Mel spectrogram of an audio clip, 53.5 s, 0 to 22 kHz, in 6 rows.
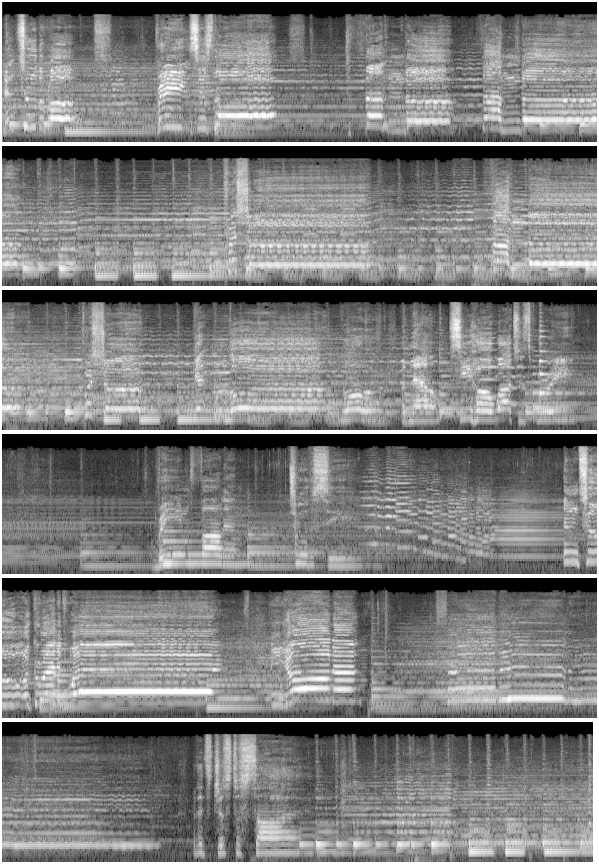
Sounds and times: Pizzicato: 0.0 - 34.9, 48.9 - 53.5
Harp: 0.0 - 35.2.

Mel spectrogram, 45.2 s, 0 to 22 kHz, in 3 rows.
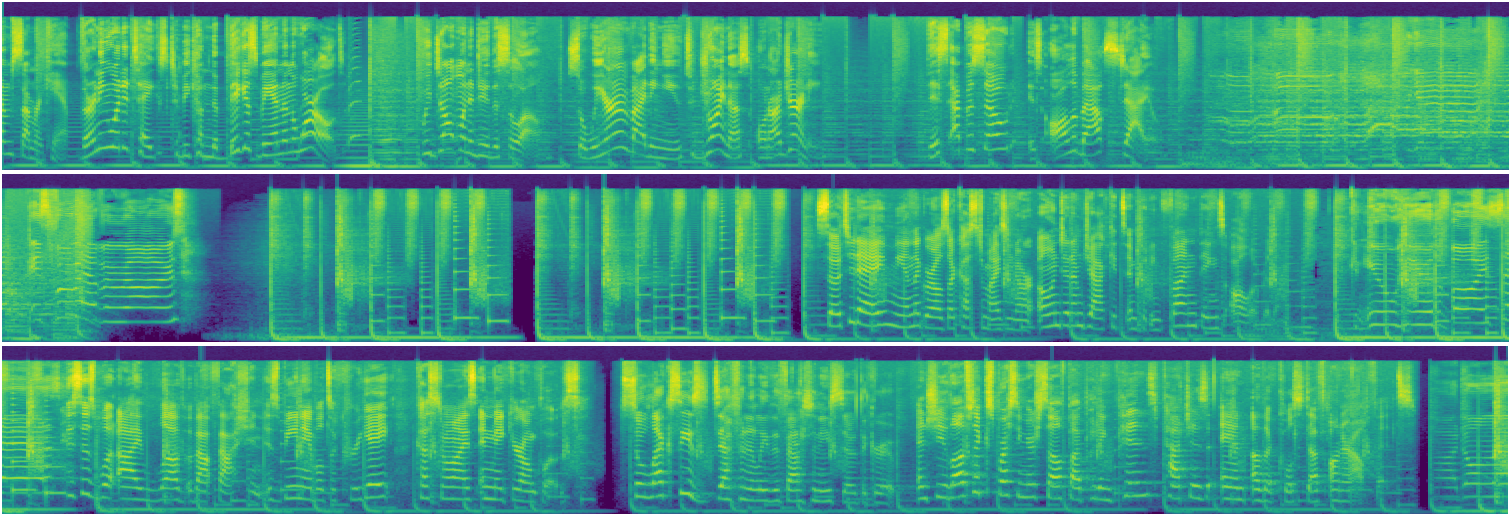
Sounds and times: Speech: 0.0 - 8.2, 9.2 - 11.6, 23.2 - 27.9, 30.5 - 44.3
Music: 0.0 - 45.2.

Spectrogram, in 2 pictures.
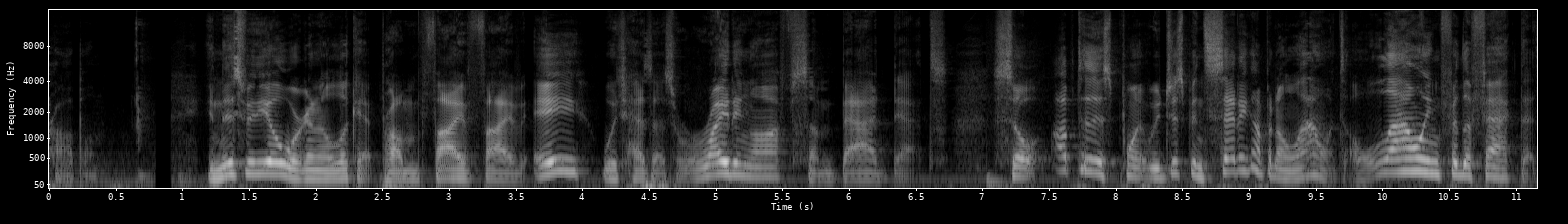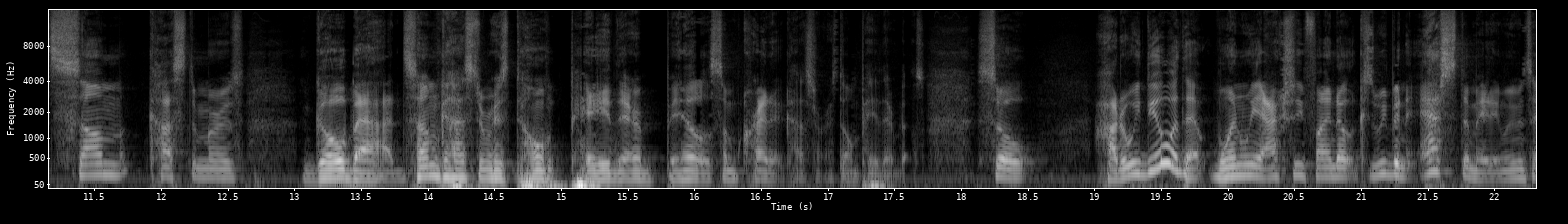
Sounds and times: Speech: 0.0 - 0.4, 1.2 - 22.3.

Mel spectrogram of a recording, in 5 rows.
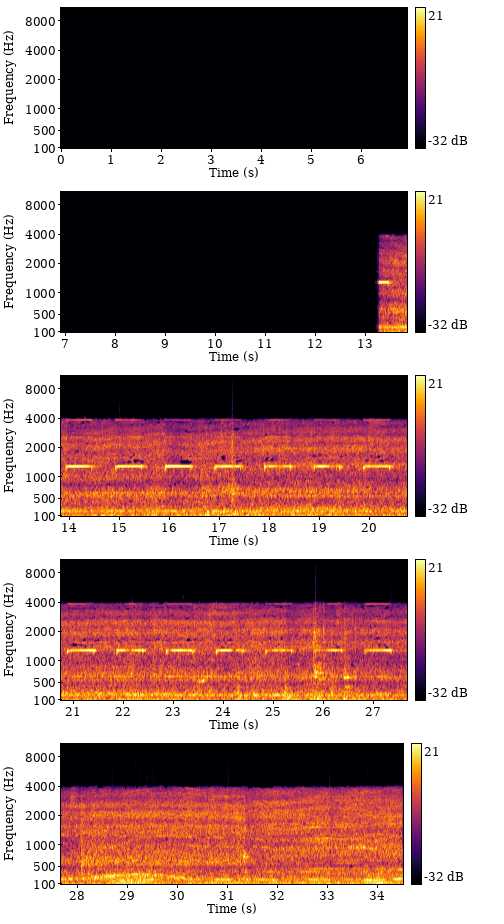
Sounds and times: Reversing beeps: 13.3 - 27.5.

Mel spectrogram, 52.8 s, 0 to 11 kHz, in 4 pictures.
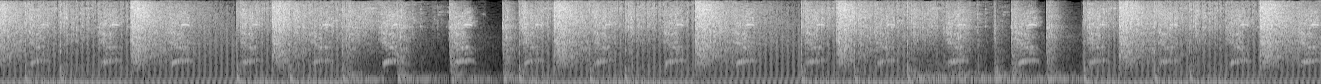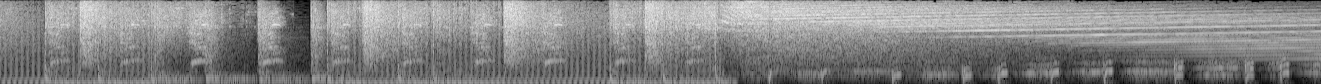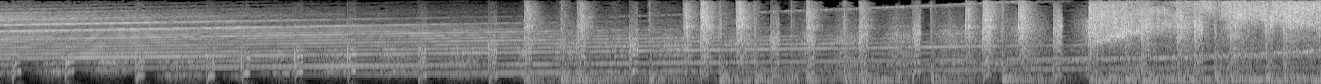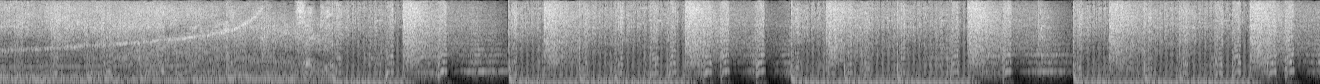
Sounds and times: Music: 0.0 - 52.8
Siren: 24.6 - 42.3.

